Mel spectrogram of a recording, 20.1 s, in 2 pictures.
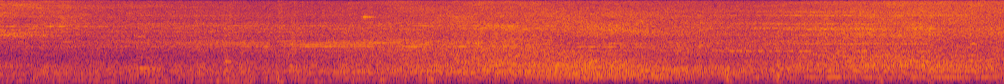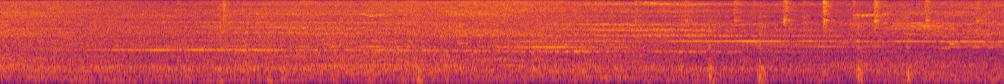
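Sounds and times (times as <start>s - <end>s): train wheels rumbling on rail: 0.0s - 20.0s
faint thin squeal: 10.9s - 20.0s.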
